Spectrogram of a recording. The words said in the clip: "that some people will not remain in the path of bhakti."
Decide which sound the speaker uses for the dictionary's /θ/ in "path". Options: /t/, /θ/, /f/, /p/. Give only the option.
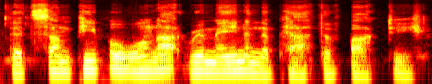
/θ/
